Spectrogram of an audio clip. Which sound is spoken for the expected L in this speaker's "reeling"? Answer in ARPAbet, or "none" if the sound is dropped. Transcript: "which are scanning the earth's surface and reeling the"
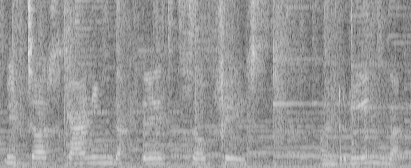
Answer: none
